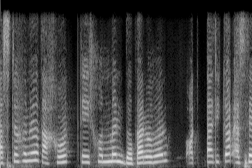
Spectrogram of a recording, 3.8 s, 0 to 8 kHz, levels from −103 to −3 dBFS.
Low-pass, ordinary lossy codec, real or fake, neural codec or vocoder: 7.2 kHz; none; fake; codec, 16 kHz, 0.5 kbps, X-Codec, HuBERT features, trained on general audio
